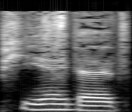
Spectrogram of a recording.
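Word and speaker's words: pied-à-terre: Pied à terre, pronounced pied à terre, is a small living unit usually located in a large city some distance away from the individual's primary residence.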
